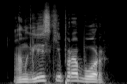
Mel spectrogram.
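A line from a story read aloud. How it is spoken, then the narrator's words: Plain. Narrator (Russian): сказал перебежчик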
